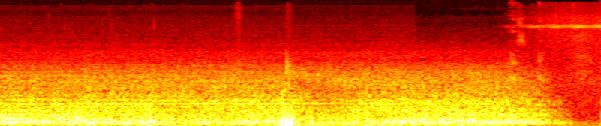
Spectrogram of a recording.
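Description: Vehicle driving slowly along a paved road: steady engine and tyre noise, with a single bump about three seconds in. The sound fades out just before the end.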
